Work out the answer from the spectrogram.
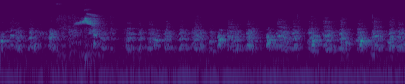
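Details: Shahritus chukar partridge, a bird kept for hunting, uttering dense repeated clucking notes with a brief higher squeal near the start and some background hiss.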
